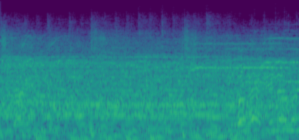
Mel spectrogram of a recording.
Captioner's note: crowd cheering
